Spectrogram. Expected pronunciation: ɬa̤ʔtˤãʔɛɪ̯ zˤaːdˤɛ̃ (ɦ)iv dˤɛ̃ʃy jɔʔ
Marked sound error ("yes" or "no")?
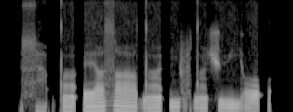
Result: yes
